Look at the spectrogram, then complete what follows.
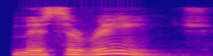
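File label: "misarrange", British English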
